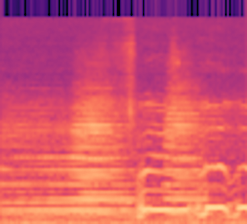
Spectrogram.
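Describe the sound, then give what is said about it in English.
Passing train with a loud, multi-tone horn that blares through the second half over a steady, heavy rolling rumble. “There's a train. Yeah, that's just the train.”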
